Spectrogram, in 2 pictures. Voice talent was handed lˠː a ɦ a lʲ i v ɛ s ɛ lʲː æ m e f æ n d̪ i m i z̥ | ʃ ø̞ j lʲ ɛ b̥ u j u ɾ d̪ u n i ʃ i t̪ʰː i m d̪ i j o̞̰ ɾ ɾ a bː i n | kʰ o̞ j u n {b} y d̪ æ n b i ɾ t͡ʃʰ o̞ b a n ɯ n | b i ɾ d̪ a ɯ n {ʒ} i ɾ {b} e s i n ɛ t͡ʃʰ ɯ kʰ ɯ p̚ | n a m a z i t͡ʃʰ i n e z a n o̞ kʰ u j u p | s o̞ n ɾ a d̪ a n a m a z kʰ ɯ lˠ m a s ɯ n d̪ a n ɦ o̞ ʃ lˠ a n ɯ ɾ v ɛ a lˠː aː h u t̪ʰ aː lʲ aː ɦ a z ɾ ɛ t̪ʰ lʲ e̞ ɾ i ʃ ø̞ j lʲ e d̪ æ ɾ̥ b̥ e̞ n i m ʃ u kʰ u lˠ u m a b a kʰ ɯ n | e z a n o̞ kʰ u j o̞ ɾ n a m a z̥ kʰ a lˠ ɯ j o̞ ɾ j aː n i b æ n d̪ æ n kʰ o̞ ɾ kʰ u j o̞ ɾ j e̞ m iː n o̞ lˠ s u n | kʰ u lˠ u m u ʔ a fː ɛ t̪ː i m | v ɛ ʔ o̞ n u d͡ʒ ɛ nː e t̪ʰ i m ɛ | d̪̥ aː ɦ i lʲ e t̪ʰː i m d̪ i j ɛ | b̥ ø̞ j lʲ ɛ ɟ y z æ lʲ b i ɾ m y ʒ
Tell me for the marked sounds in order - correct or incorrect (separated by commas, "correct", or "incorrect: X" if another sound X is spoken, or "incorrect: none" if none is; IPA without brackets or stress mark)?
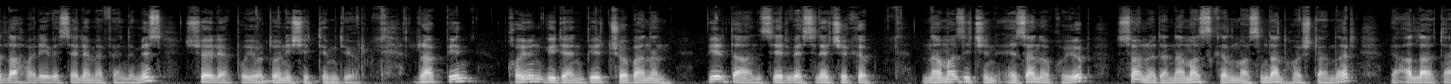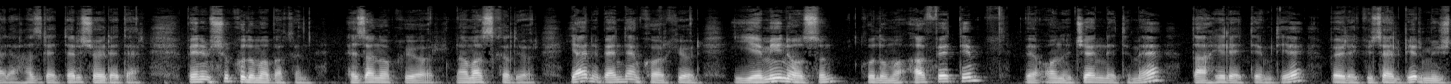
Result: incorrect: ɟ, incorrect: z, incorrect: v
